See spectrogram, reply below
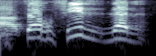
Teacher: ما فيش ادغام هنا. اقول استغفر الراء مرققة وبعدين اجيب اللام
